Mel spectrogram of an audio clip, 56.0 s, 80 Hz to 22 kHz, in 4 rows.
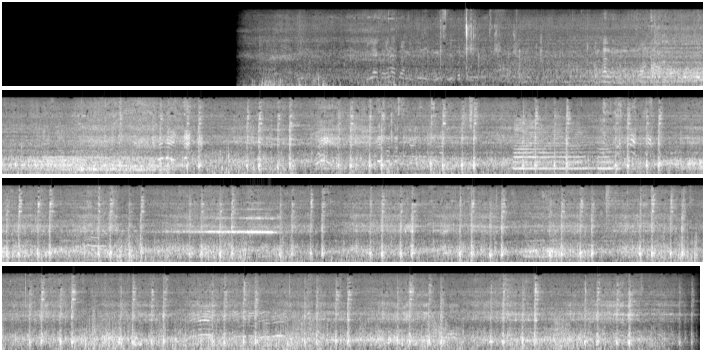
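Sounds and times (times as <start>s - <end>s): train wheels clattering over rail joints: 8.6s - 10.8s, 14.0s - 32.8s, 33.6s - 56.0s
train horn: 24.2s - 26.4s
thin high squeal: 31.8s - 33.6s.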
